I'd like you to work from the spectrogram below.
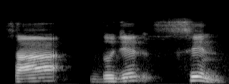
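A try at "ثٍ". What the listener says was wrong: সা দুজের আর হবে না, ওই সা দুজের পরে যদি বাম দিকে বা আসে তাহলে সা দুজেরটা হবে না, তখন হবে সা এর সাথে মিমকে ধরে পড়তে হবে সিম। বা আছে, বা থাকবে, কিন্তু এই যে তানমিনটা এই দুজেরটা হচ্ছে কে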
